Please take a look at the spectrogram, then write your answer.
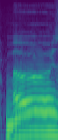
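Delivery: long, drawn-out mysterious call; voice from the bush. Acted. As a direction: stretch the name out like a divine summons. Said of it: "I heard this voice from inside the bush".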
